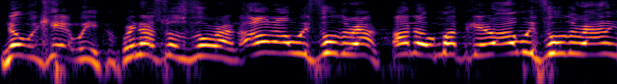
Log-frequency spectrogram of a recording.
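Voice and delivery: high, frantic self-reproach; mock guilty panic. Teen regretting fooling around, high mock-panicked fretting.

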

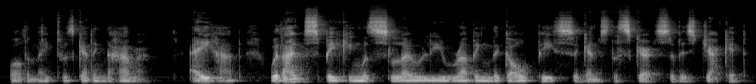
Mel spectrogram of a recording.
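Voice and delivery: ordinary delivery

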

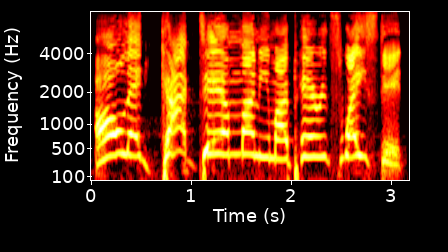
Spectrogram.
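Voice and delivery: loud, slow, venting shout; exasperated outburst. Real, not acted. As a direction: throw it out in disbelief. Griping about parents' wasted money.

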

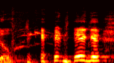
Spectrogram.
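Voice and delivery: ordinary talk

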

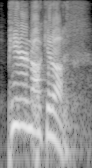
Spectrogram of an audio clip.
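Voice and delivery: high, loud exasperated order; scolding. Retold or imitated. Crewmate telling the captain to stop copying, sharp scolding.

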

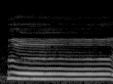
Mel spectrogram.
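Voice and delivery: airy otherworldly ah of a dead man; mock ghostly moan; ghostly sigh. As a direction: breathe out like a drifting spirit. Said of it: "Tipo assim".

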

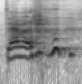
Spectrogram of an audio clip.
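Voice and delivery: usual speaking voice

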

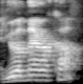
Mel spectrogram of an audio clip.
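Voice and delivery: broken-English query, imitated Chinese accent. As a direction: ask in a mock Chinese accent. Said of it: "I'm gonna impersonate their accent".

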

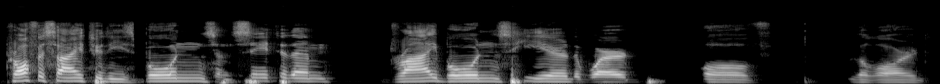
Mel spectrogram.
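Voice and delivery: slow, weighty Bible reading; measured proclamation to the dry bones; solemn Scripture reading. Acted. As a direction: read it out slowly, pausing between phrases. Reads Scripture aloud.

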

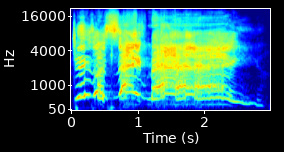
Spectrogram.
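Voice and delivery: desperate high-pitched scream for rescue; drowning man's panicked shriek; crying out. Acted. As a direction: wail it loud, stretching the last word. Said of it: "he's crying out to Jesus".

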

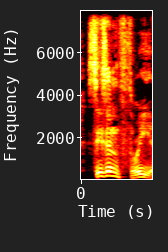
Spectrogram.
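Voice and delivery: usual speaking voice

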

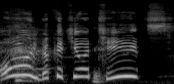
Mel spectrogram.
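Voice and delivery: drawn-out, high put-on Aussie voice, SNL-skit style; fake Australian accent. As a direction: ham up a silly Aussie skit character. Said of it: "I love fake Australian accents".

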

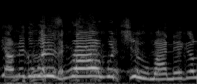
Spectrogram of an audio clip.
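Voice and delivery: acted-out exasperation, easing at the end; mock scolding. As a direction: tell off your dog in comic disbelief. Acted scolding of his dog.

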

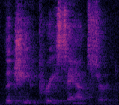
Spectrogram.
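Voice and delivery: usual speaking voice

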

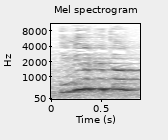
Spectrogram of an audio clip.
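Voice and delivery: squeaky high matchmaker urging him on; sing-song shrill matchmaker. Retold or imitated. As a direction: pitch it way up like a fussy matchmaker. Matchmaker voiced on phone.

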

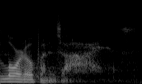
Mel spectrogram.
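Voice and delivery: soft hushed whisper; whispered prayer. Retold or imitated. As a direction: breathe the prayer barely aloud. Elisha praying quietly.

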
